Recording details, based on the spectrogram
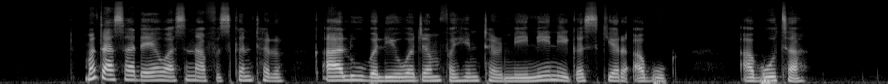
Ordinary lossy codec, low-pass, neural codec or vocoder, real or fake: none; none; autoencoder, 48 kHz, 128 numbers a frame, DAC-VAE, trained on Japanese speech; fake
